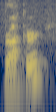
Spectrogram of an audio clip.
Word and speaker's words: Brucker: you hopefully maybe sorry i think i mispronounced your name at the beginning sorry about that brucker dr brucker uh and uh hopefully maybe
